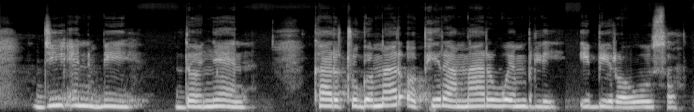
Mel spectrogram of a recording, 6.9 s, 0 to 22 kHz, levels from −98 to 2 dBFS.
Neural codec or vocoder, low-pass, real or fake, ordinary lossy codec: vocoder, 44.1 kHz, 128 mel bands, Pupu-Vocoder; 19.8 kHz; fake; none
